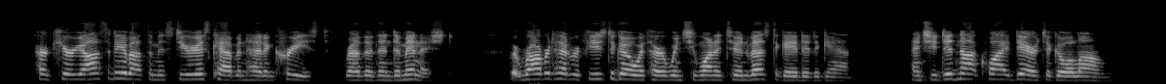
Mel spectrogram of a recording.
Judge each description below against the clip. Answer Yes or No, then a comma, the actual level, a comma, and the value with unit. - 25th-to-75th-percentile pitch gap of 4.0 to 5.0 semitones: No, average, 3.0 semitones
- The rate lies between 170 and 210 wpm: Yes, average, 180 wpm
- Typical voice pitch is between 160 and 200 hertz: No, high, 220 Hz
